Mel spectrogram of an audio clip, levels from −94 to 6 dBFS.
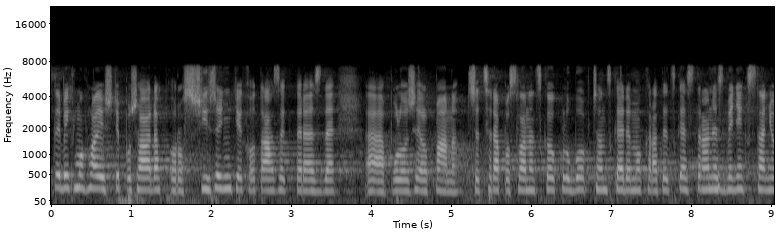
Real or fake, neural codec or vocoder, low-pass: real; none; 7.2 kHz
